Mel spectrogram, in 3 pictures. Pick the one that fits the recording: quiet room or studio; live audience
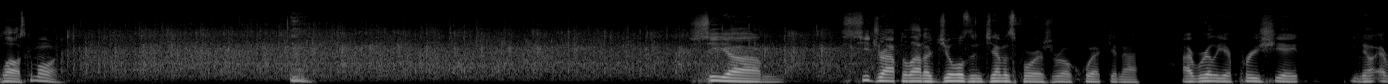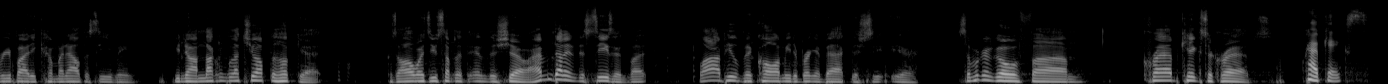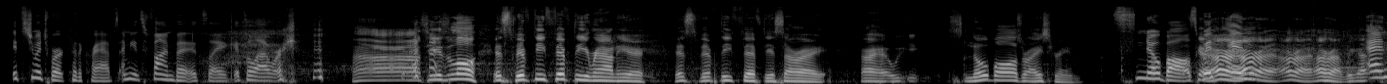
live audience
